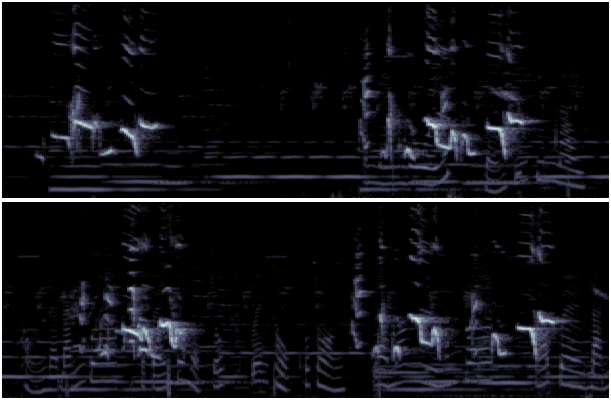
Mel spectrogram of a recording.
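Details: Oriole flock-calling lure used for net-trapping migrating orioles in Vietnam in August: liquid, fluty whistled phrases rising and falling in three bursts about three seconds apart, over a low, steady, music-like hum.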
